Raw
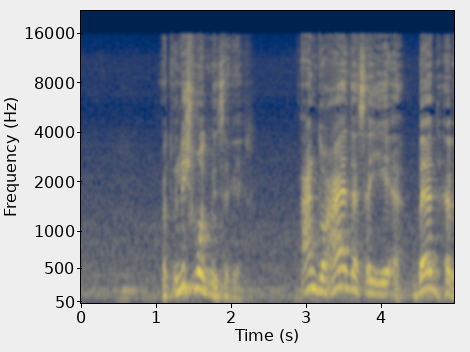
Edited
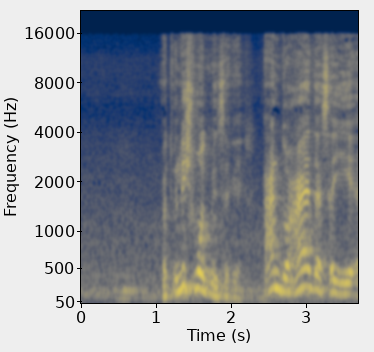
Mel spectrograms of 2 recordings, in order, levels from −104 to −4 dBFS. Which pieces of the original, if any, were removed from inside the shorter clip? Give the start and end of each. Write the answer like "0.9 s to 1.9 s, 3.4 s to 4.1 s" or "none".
2.3 s to 2.8 s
